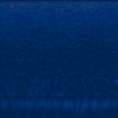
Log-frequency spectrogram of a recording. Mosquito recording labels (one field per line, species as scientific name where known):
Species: Anopheles gambiae s.s.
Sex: female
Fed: unfed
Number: one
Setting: insect culture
